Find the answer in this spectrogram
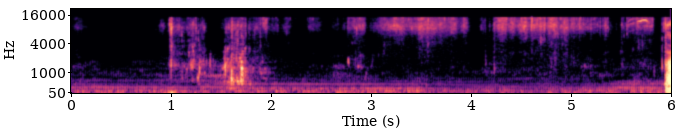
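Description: Quiet background with a faint steady low hum, broken by two short soft handling noises about one and one and a half seconds in, the second louder, and a faint hiss later on.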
